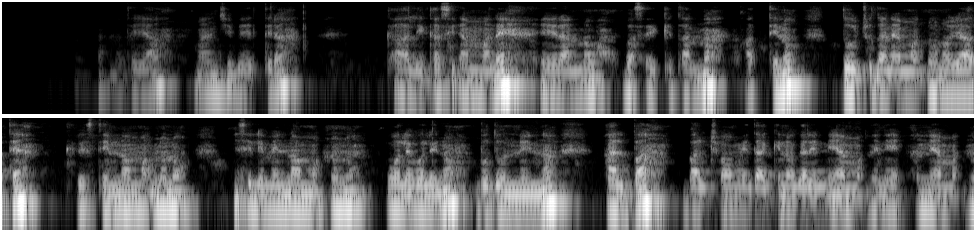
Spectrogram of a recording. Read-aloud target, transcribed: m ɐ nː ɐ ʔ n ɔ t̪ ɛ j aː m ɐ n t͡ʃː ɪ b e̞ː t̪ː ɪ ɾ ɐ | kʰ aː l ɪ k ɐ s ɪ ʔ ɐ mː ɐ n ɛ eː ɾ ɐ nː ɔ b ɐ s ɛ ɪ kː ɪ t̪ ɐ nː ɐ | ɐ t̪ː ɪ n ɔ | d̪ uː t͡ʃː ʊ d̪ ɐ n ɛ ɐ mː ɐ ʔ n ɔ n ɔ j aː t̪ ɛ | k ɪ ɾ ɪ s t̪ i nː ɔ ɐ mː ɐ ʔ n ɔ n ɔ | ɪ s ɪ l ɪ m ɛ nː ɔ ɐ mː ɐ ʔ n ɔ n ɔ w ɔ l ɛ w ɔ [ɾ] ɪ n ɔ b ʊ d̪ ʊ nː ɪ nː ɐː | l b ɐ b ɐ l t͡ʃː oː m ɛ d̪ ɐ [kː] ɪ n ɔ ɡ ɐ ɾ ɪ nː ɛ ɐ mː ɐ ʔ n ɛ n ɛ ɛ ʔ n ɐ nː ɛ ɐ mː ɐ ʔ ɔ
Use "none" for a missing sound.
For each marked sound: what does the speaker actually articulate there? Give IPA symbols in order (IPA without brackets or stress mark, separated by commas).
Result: l, ɡː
